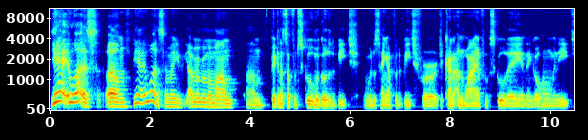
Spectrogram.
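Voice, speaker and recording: A man from the Bahamas hosting a casual interview, talking in a relaxed, rambling way and laughing often. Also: low-pitched. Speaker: podcast host.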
